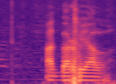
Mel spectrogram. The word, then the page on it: adverbial: Catalan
